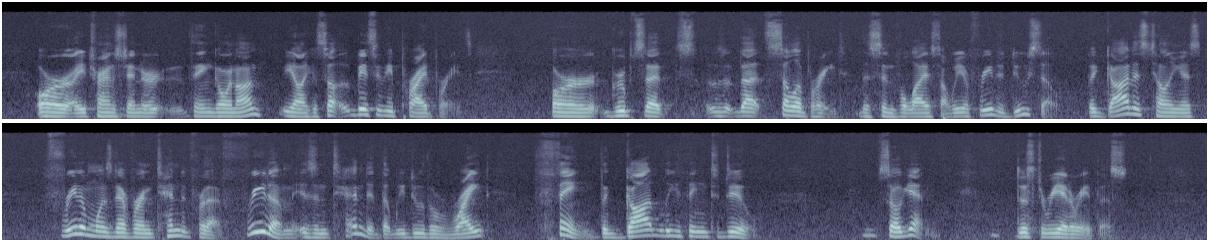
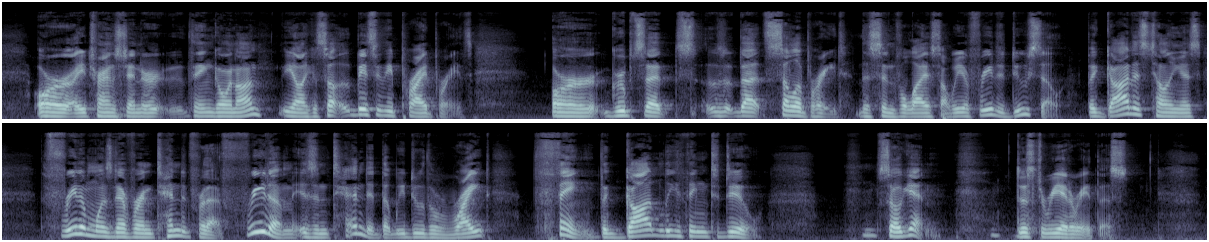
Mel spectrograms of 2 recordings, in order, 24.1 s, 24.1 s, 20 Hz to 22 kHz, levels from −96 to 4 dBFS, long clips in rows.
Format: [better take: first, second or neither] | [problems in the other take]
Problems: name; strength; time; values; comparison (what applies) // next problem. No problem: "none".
second | hiss; faint; throughout; 20 dB below the speech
